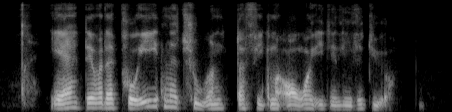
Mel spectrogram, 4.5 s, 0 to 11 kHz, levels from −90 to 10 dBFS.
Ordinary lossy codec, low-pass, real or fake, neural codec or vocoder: Opus, 32 kbps; 9.9 kHz; fake; codec, 24 kHz, 6 kbps, HILCodec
